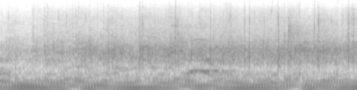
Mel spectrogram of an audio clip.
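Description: A congregation claps in a church service, a short burst of moderate applause over a steady low electrical hum, with a brief voice rising through the middle.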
